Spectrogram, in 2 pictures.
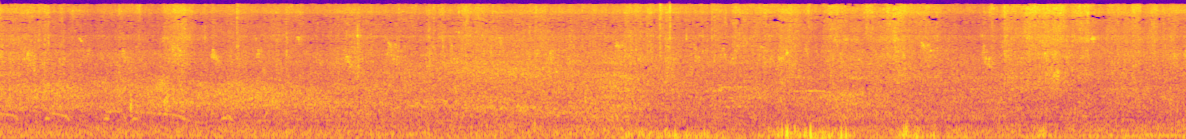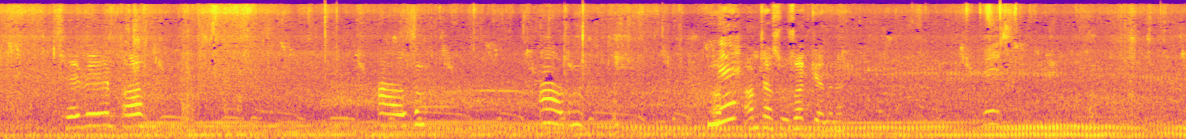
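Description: Leaves rustle as plants are handled up close.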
